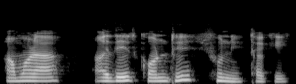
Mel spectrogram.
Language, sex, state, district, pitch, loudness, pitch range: Bengali, male, West Bengal, North 24 Parganas, 160 Hz, -17 LUFS, 145-170 Hz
